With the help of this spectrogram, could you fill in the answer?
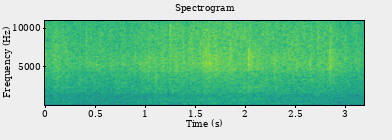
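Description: A shower at the Newstalk radio station runs steadily, a continuous hiss of water spraying and splashing at an even level throughout, with no voices.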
